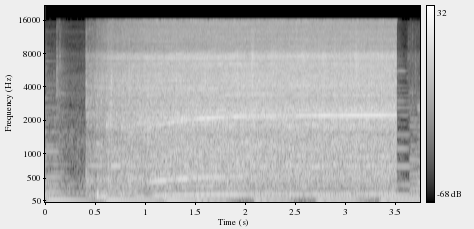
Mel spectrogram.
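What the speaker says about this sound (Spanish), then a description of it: "Todo esto lo voy a licuar." Electric blender puréeing ingredients for a homemade pollo a la brasa chicken marinade: a loud motor whir starting abruptly, holding steady for about three seconds, then cutting off.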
